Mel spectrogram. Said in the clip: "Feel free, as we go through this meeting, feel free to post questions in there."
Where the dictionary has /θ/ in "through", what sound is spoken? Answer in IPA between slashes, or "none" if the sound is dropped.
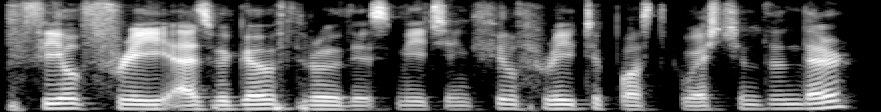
/θ/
